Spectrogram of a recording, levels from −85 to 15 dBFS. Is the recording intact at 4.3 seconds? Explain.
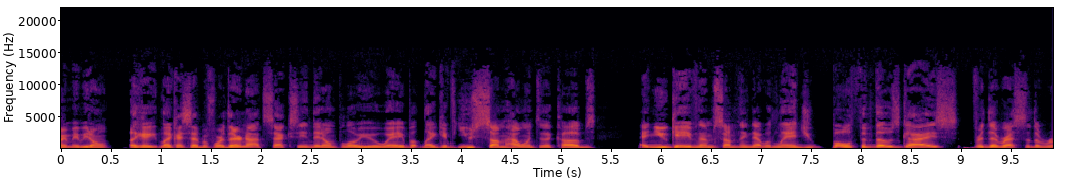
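Yes, the speech runs through 4.3 seconds intact, with no dropout, click, distortion or other disturbance at that moment.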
